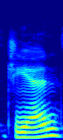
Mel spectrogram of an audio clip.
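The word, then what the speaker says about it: Jieun: Cole has the story my first name is Gian so that's spelled j-i-e-u-n born in Seoul South Korea gianco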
